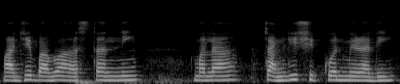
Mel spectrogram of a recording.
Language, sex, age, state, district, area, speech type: Marathi, female, 30-45, Maharashtra, Yavatmal, urban, spontaneous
